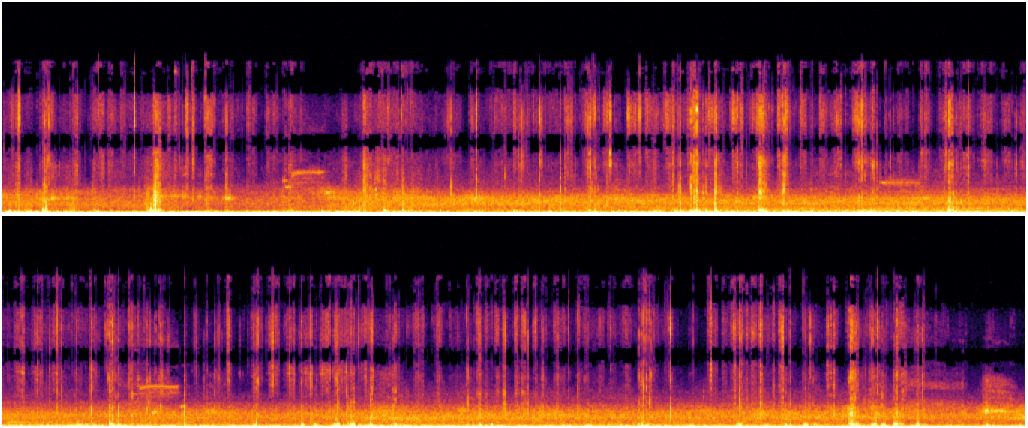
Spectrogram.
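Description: A wooden stick scraping and picking into the potting soil of a black walnut root ball, crumbling it loose with soft irregular scratches and small ticks over a low steady rumble.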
